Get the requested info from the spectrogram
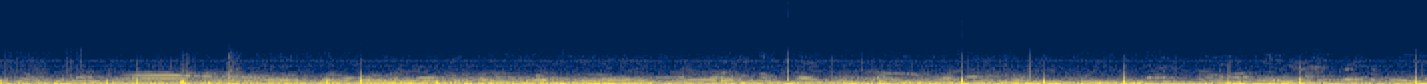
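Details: Crowded South African fur seals give overlapping wavering bleats and deep grunts, a constant low babble broken by sharp cracking knocks every second or so.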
